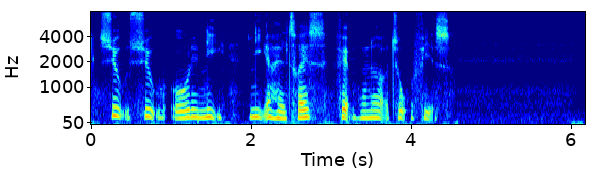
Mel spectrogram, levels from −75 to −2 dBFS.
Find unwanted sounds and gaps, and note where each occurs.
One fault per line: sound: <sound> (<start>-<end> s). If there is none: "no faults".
no faults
